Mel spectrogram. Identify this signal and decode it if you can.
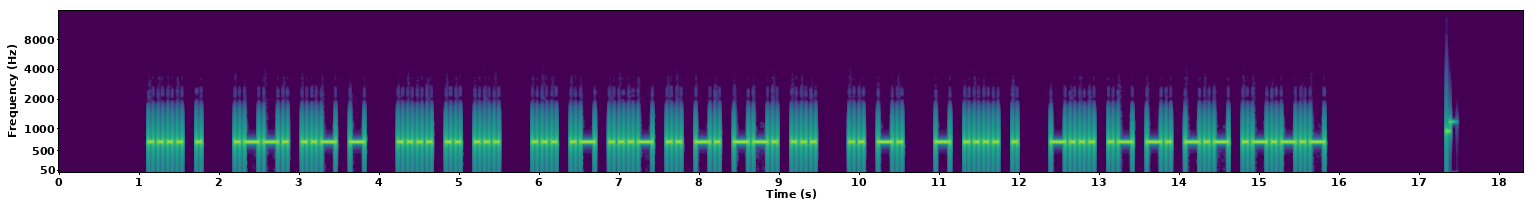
Morse code, heard as a keyed tone, about 20 wpm, 700 Hz. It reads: HE PUT HIS SAVINGS IN THE BANK.
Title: Sentences from Top 1200 Words 20wpm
